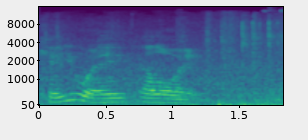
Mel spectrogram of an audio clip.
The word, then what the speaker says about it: Kualoa: Now as we make this bend, we'll be leaving Ka'ahava, and we'll be entering an area known as Kualoa, spelled K-U-A-L-O-A.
